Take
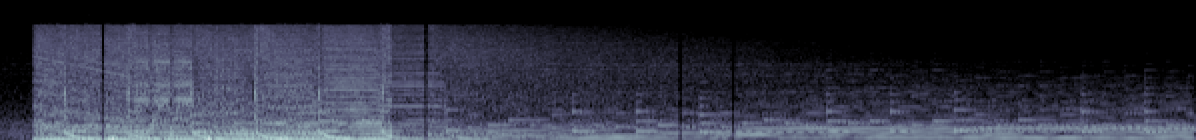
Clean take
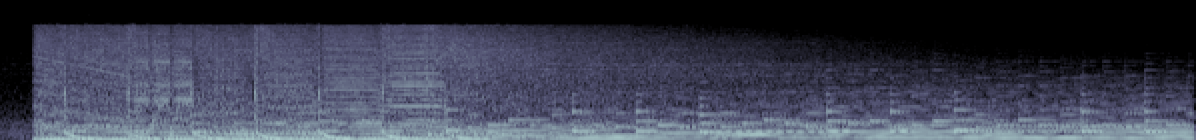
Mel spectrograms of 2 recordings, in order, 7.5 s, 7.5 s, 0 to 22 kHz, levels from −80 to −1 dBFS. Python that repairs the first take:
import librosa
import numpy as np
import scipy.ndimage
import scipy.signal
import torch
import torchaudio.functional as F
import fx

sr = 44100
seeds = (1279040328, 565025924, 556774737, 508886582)

y = fx.notch(x, sr, hz=350.0, q=30.0)
y = fx.fix_deplosive(y, sr, at_s=(0.67, 1.27, 1.74))
y = fx.fix_interpolate(y, sr, at_s=(0.64, 2.66, 4.25, 4.58), length_ms=17.0)
y = fx.gain(y, sr, db=fx.steps((0.0, 0.0), (2.45, 9.0)))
